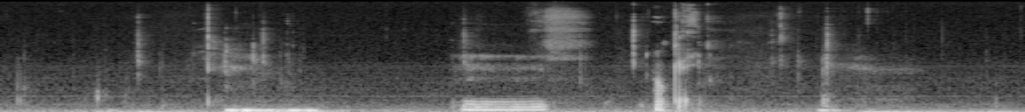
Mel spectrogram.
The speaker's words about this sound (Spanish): Es que de verdad no quiero hacer tanto clic, pero si switcheo ventanas con, con el teclado, se escucha mucho la vibración, entonces ya veré, ya veré qué hago.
